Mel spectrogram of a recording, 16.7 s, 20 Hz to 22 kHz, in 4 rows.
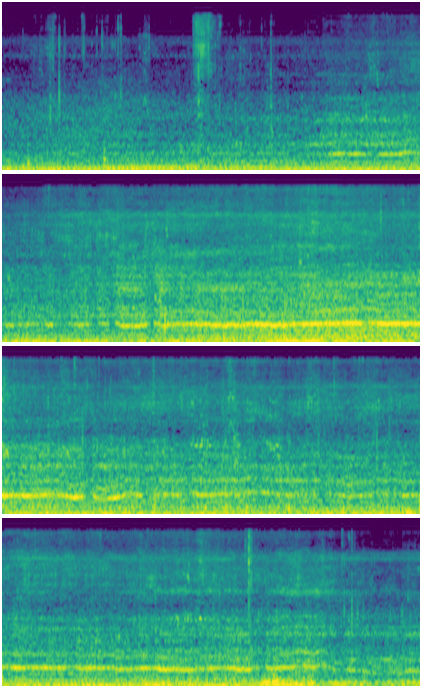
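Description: Electric motor and gear whine of an FMS FJ40 Land Cruiser RC crawler driving through tall grass: a steady whine that wavers slightly, starting about three seconds in and fading near the end, over a steady low rumble.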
